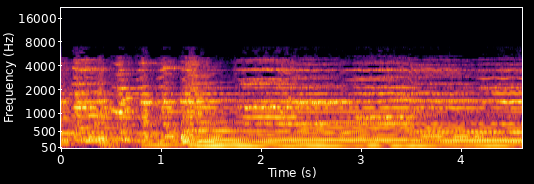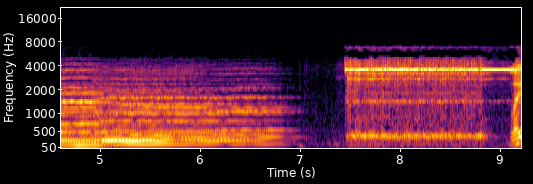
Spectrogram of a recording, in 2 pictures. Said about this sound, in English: and gentlemen, the ringing of that phone bell brings you mystery, adventure.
